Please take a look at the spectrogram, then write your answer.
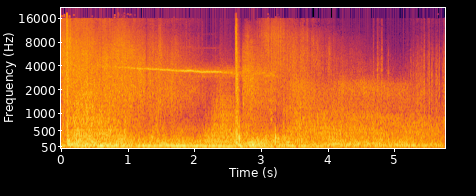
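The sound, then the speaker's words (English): A loud, sustained explosion sound effect of a spacecraft being destroyed: a deep rumbling blast with a sharp crack partway through and a faint descending whine, rolling on without any voices. “But come on, that's no good for a podcast. Cue the sound effects.”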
